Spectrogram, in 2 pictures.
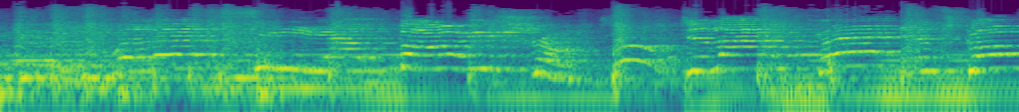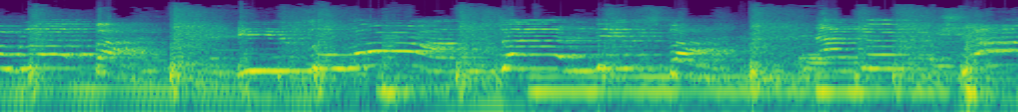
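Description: Live acoustic band music with a young girl singing lead, backed by guitars, an upright bass and a small drum kit.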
